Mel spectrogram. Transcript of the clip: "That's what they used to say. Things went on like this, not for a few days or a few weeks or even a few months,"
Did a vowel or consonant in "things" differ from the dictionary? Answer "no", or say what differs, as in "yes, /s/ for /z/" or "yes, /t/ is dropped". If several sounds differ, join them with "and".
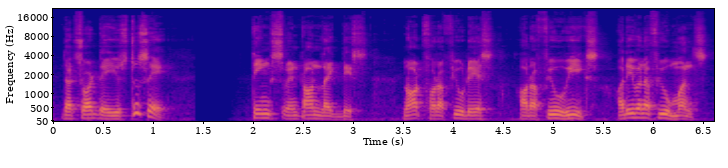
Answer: yes, /t/ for /θ/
